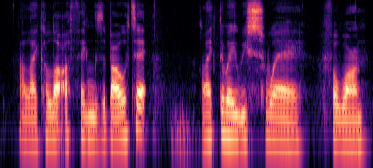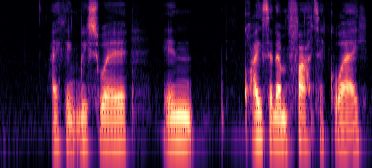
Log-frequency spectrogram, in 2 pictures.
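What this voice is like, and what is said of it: Scouse accent. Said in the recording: “Scouse accent ... I quite like my accent”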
